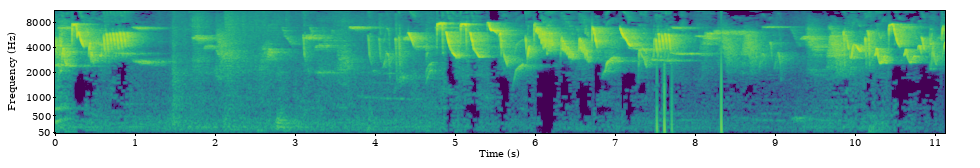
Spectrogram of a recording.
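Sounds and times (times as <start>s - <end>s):
black-throated canary singing a fast rambling warble: 0.0s - 11.1s
sharp clicks: 7.5s - 8.4s.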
